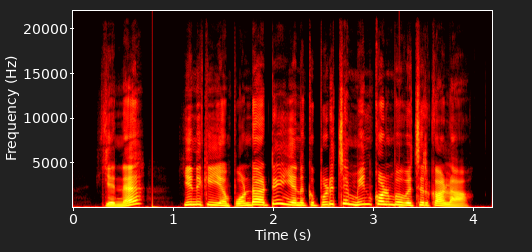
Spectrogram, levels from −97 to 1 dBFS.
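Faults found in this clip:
DC step at 0.79 s and 3.26 s: zero line of the speech waveform jumps by about -27 dBFS, then relaxes back through a 5 Hz high-pass. Probable converter recalibration or offset input switched in. Heard as a brief low thump each time, speech continuing unaffected.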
